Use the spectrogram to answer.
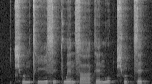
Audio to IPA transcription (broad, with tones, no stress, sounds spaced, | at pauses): t͡ɕʰ ɯ˨˩ ŋ tʰ iː˦˥ s i˨˩ t̚ k w e˥˩ n s aː˩˦ k e˥˩ n w o˦˥ k̚ t͡ɕʰ ɯ˥˩ k̚ s e˥˩ k̚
